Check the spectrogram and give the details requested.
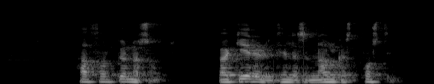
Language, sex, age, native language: Icelandic, male, 40-49, Icelandic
